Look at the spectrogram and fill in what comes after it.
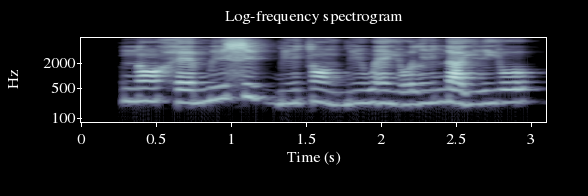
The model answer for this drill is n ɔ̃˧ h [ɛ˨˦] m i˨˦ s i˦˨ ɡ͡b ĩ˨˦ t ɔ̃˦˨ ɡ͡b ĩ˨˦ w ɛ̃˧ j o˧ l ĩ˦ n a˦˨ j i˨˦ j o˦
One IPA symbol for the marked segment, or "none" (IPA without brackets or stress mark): ɛ˨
